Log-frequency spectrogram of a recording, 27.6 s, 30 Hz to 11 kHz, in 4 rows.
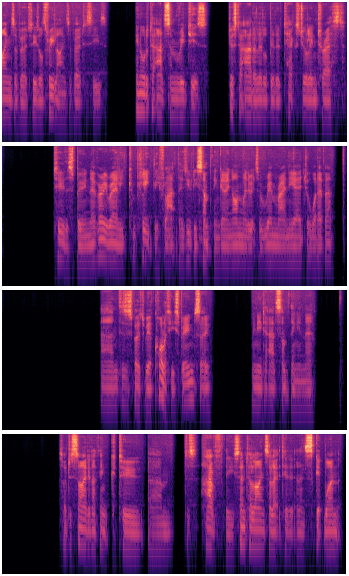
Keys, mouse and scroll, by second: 2.1-5.2 scroll up 1, 5.2-7.9 scroll up 1, 7.9-8.6 scroll up 1, 8.6-9.9 scroll up 1, 9.9 scroll up 1, 10.2-14.2 right drag, 13.5 middle click, 26.2-27.5 right drag.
